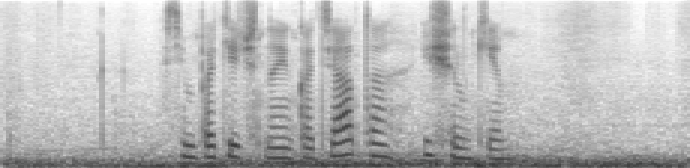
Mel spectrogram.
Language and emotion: Russian, neutral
